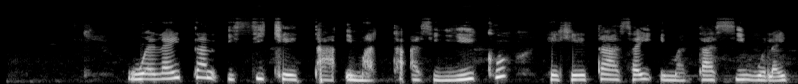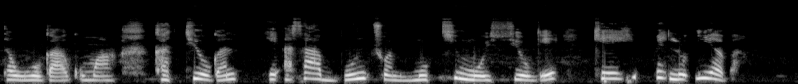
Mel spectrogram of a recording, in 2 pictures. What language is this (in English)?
Wolaytta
